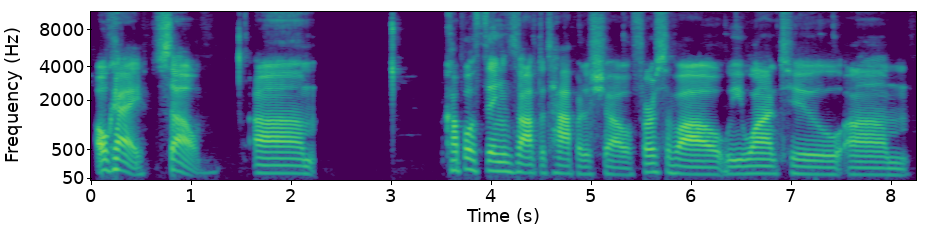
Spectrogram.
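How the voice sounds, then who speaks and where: A man hosting a live sports show alone, congested and a bit hoarse, rambling with lots of fillers and restarts. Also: takes it slowly, bright, forceful tone, no room sound. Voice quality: high voice for a man.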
